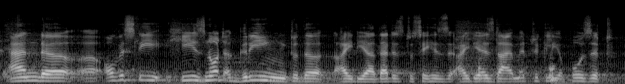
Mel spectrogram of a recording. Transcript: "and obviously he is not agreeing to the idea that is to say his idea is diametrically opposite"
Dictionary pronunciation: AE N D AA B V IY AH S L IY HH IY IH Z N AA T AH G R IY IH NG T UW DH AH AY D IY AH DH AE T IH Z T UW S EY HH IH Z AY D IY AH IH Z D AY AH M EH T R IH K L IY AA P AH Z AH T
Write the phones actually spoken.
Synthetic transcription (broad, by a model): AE N D AA B V IY AH S L IY HH IY IH Z N AA T AH G R IY IH NG T UW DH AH AY D IY AH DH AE T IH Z T UW S EY HH IH Z AY D IY AH IH Z D AY AH M EH T R IH K L IY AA P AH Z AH T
